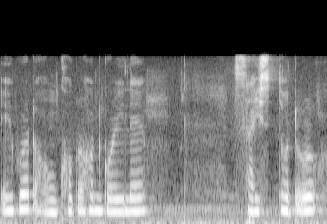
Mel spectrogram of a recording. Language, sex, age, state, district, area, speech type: Assamese, female, 18-30, Assam, Dibrugarh, rural, spontaneous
